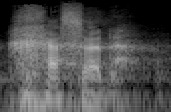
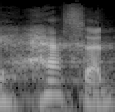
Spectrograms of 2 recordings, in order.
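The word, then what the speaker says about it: chesed (חֶסֶד): Um, it, it's the, the Hebrew word chesed. So say chesed, but kind of say it like you're kind of clear your throat, right?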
